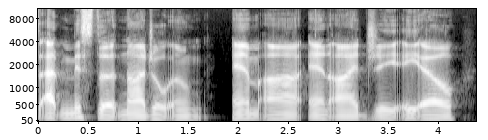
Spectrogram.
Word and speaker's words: Ng: Nigel owned em and I GTL NJ Ong pronounced own locked that in have that as your stock pronunciation and if someone corrects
